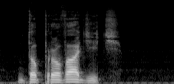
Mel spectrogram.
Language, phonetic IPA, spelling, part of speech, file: Polish, [ˌdɔprɔˈvad͡ʑit͡ɕ], doprowadzić, verb, Pl-doprowadzić.ogg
